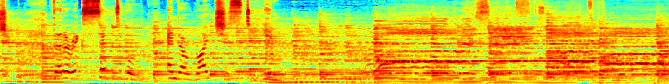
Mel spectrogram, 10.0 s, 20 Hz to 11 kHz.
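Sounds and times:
sustained chords and bass line: 0:04.0 - 0:10.0
choir-like worship singing: 0:05.2 - 0:10.0.

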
